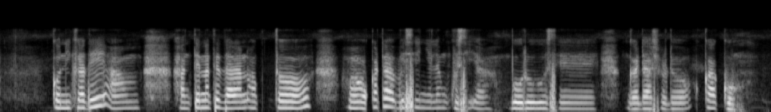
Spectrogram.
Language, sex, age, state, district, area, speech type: Santali, female, 45-60, West Bengal, Birbhum, rural, spontaneous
